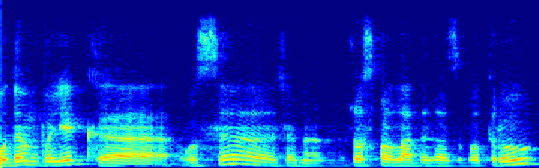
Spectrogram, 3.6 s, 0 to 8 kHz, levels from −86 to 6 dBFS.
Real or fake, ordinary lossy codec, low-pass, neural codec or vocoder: real; none; 7.2 kHz; none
